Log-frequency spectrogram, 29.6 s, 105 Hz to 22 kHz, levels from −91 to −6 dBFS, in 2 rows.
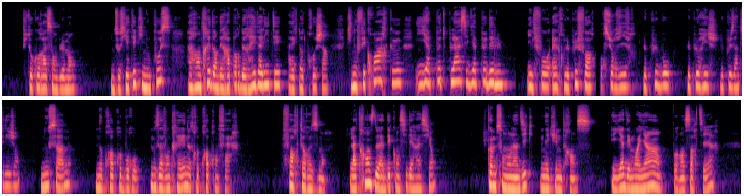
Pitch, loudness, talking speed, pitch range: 170 Hz, -29 LUFS, 170 wpm, 155-195 Hz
